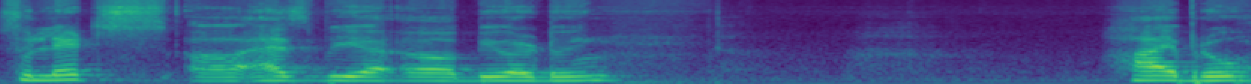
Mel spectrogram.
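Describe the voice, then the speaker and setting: Here a woman talks in a fairly low pitch. Her tone is dark and mellow. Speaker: content creator. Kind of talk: live stream. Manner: fast; halting.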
